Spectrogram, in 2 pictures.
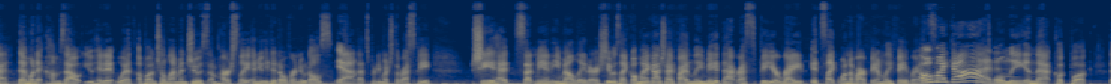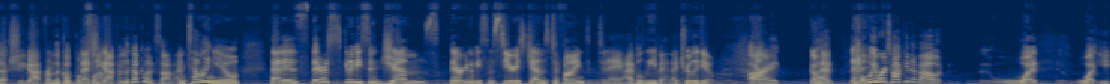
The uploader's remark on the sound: broadcasting live at Southern Lights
